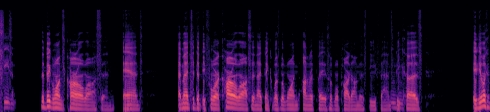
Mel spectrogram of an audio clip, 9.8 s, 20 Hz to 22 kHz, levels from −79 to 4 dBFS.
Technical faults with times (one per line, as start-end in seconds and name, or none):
0.00-9.82 periodic clock jitter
